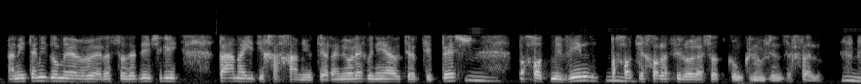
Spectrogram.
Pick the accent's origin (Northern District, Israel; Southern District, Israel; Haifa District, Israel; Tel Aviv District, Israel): Northern District, Israel; Shefa-'Amr; אבל כעיקרון, גדלתי בשפרעם בשנות ה-60, שחמורים היו באותה כמות של אנשים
